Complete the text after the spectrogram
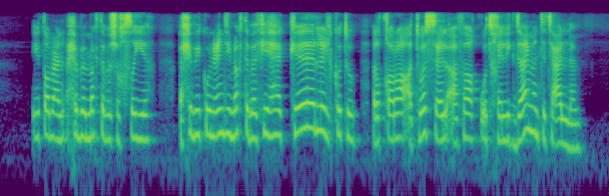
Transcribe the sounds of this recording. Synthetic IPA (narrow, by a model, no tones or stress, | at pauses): ʔiːt̪ˤɑbʕɑnʔaħabːɪlmakt̪abaʃɑxsˤɨjːa | ʔaħabːjakuːnʕɪnd̪imakt̪abafiːɦakɪlːɪlkʊt̪ʊb̚ | ɪlqɨɾˤɑːʔa̰t̪wasːɪʕɪlʔa̰ːfɑːq̚wɪt̪xalːiːk̚d̪aːjmant̪ɪt̪ʕalːam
